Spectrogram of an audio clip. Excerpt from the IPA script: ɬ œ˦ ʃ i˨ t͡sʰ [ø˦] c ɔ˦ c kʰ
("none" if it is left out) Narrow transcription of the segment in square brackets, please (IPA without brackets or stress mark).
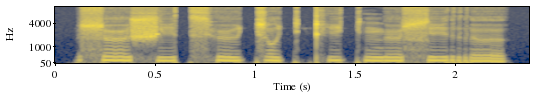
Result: ø˦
